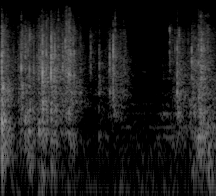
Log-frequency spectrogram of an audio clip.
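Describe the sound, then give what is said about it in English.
Crisp crinkling of a big silica gel packet filled with little glass-like chips, with a rapid run of rustles and crackles that briefly eases off before picking up again near the end. “They are little glass chips. This big silica packet, so it doesn't.”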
